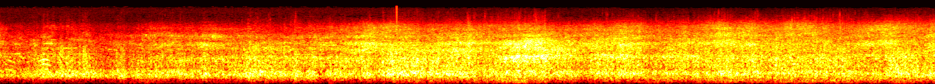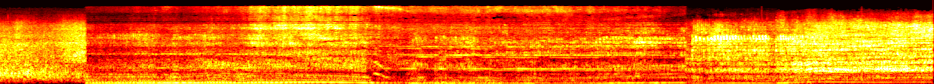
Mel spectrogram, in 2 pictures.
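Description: A heavy truck engine roars as the truck races over rough ground.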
